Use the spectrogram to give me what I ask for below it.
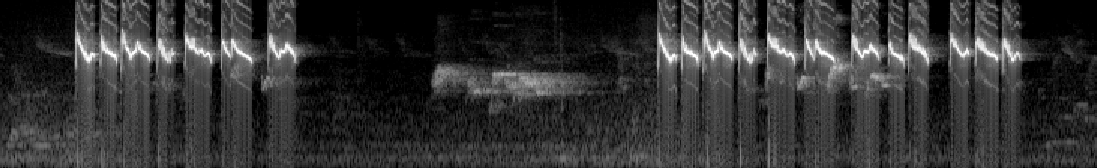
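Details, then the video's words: Used as a lure for trapping and for training young birds, a male white-eye sings two rapid bursts of high, downward-sweeping chirps separated by a pause with a faint, lower buzzy warble. "KHUYÊN TRỐNG. Tiếng chim khuyên kích bổi, kích trống, luyện giọng bổi, bẫy khuyên"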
